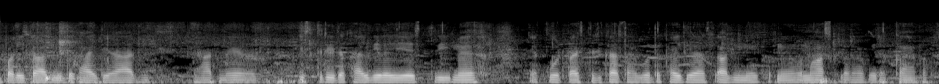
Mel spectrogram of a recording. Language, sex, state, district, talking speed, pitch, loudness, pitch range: Hindi, male, Chhattisgarh, Kabirdham, 245 wpm, 105 Hz, -20 LUFS, 100-105 Hz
